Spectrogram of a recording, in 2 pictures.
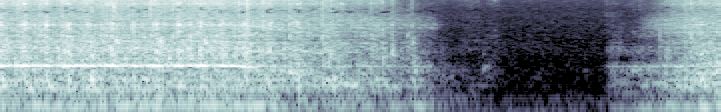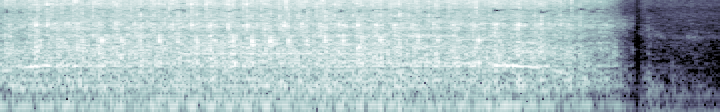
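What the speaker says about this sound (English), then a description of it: "So we're going to keep going by sewing these together." Close, loud bursts of a sewing machine stitching half-square triangle quilt pieces: one run of about two seconds, a brief quiet gap, then a longer steady run of roughly three and a half seconds.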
